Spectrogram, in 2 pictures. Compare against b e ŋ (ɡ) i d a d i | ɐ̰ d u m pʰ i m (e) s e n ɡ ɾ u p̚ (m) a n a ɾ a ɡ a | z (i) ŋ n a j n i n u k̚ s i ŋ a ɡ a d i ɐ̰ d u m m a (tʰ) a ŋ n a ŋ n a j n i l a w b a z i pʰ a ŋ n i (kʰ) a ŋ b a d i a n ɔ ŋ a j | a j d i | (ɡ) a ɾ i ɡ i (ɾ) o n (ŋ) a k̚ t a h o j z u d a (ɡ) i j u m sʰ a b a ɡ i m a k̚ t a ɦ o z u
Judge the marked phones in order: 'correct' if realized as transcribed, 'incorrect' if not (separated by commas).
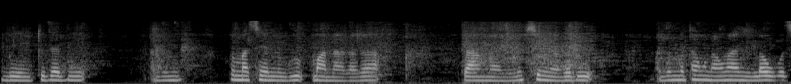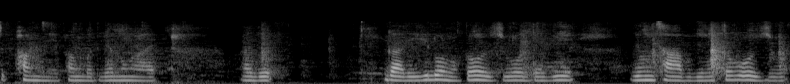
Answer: incorrect, incorrect, correct, incorrect, correct, incorrect, correct, incorrect, incorrect, correct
